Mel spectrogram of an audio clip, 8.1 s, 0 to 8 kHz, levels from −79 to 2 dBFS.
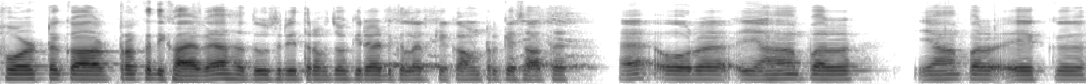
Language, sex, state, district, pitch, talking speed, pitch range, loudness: Hindi, male, Haryana, Charkhi Dadri, 120 Hz, 170 wpm, 115-125 Hz, -19 LUFS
